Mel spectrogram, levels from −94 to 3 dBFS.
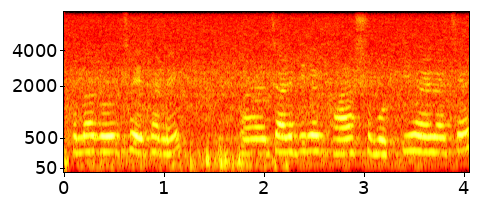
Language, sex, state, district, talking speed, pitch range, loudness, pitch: Bengali, female, West Bengal, Malda, 135 wpm, 245-275 Hz, -16 LUFS, 260 Hz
